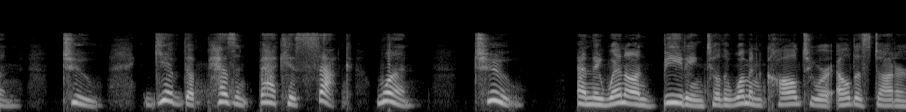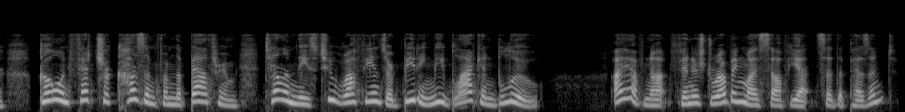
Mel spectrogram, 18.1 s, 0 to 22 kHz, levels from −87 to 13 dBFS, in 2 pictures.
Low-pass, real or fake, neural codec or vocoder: 7.2 kHz; real; none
